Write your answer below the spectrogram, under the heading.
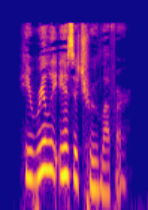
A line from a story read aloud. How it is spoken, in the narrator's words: said the nightingale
